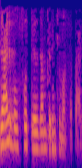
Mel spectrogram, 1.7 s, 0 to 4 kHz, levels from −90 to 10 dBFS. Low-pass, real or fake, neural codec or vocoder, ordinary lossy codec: 3.6 kHz; fake; codec, 16 kHz, 1.1 kbps, Voila-Tokenizer; AAC, 16 kbps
